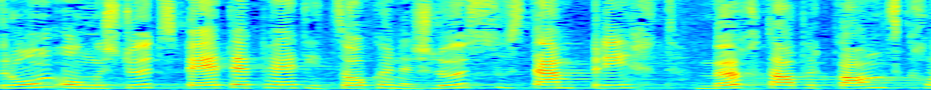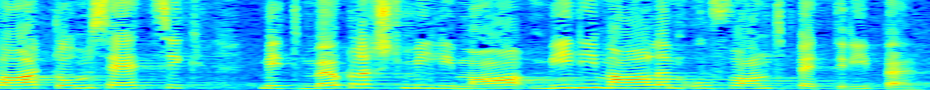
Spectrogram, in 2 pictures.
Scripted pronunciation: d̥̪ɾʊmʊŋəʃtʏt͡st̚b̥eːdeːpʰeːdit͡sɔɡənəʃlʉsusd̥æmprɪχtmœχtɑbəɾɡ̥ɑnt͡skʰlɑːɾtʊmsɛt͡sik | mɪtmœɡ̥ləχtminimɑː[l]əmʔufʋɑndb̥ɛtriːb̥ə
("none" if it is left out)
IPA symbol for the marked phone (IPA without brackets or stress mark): l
